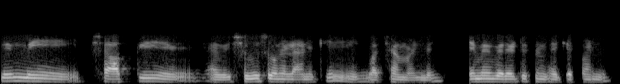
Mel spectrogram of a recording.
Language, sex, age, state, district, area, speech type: Telugu, male, 30-45, Andhra Pradesh, Srikakulam, urban, conversation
